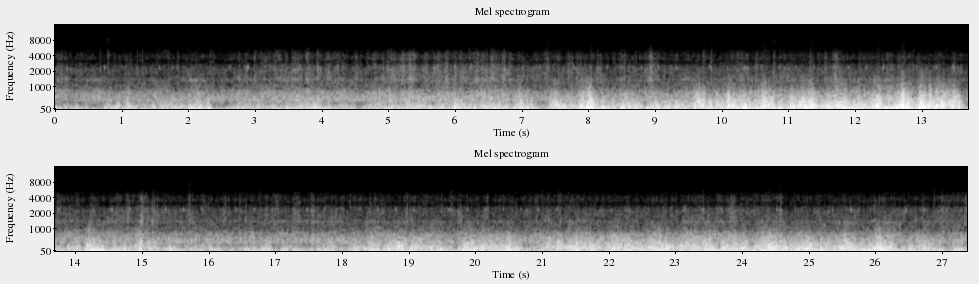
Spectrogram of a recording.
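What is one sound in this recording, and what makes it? Wind rumbles against a microphone on a moving bicycle.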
